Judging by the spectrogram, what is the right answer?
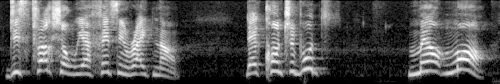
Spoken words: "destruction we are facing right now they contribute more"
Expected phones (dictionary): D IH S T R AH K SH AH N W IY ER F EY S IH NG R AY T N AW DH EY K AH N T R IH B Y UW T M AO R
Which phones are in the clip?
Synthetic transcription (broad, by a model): D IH S T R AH K SH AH N W IY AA F EY S IH NG R AY T N AW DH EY K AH N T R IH B Y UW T M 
